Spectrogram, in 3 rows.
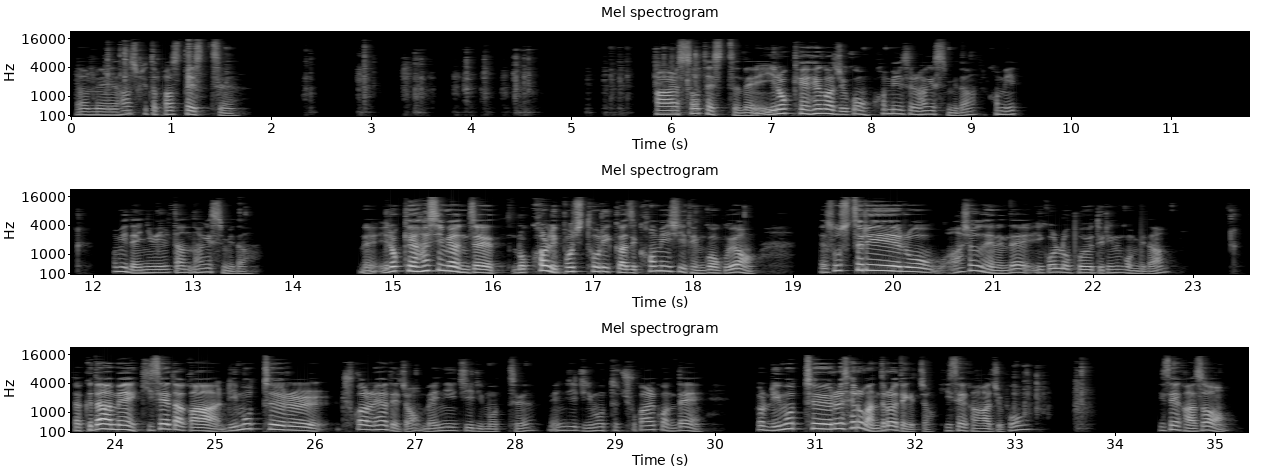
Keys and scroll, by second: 6.3 Tab.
